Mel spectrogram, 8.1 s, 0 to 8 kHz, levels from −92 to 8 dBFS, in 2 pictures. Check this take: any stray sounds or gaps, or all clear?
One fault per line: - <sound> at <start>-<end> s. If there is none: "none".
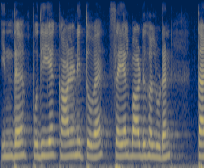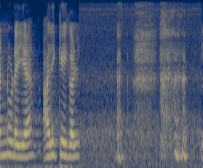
- laugh at 6.4-7.9 s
